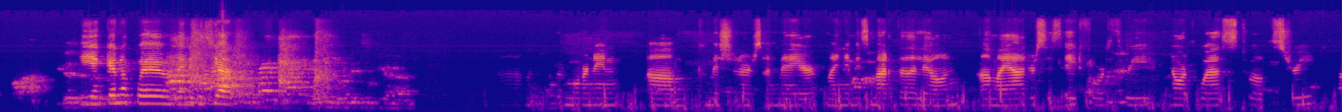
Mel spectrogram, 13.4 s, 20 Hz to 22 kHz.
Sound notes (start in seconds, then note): 1.1 speaking foreign language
